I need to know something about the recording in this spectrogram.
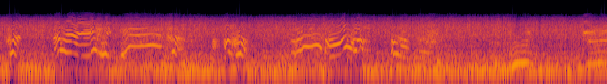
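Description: Voices yelling and whooping in short, bending cries, over film background music.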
